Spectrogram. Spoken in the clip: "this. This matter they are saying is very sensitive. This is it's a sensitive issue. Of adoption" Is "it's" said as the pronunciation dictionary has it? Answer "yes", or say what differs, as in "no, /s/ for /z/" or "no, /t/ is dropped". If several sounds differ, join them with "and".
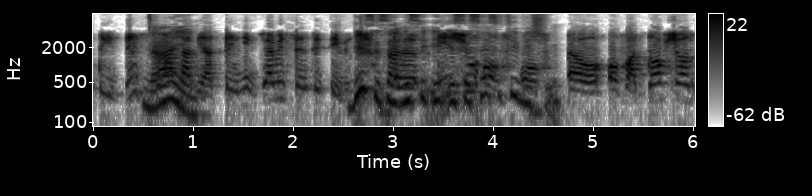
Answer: no, /s/ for /t/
